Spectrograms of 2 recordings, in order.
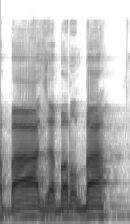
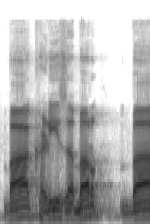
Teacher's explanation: کھڑی زبر وہ تھوڑا سا کھینچ کر پڑی جاتی ہے، تھوڑا سا لمبا کر کے، ایک الف کی مقدار کے برابر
